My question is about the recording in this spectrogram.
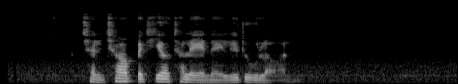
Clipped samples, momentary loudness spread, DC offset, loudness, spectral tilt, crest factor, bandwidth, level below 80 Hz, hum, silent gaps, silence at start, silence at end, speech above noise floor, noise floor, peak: under 0.1%; 14 LU; under 0.1%; -28 LUFS; -5 dB/octave; 24 dB; 11.5 kHz; -68 dBFS; none; none; 0.85 s; 1.7 s; 31 dB; -58 dBFS; -8 dBFS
